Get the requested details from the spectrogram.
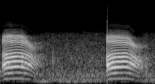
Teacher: عین، حمزہ عین زبر آ، آ، آواز کے اندر بلندی ہے، عین کا جو سانس ہے وہ ختم ہو گیا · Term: جہر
